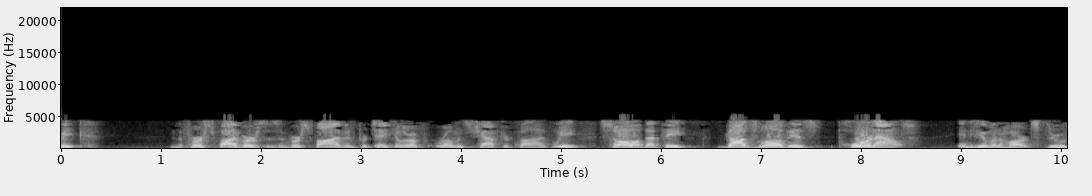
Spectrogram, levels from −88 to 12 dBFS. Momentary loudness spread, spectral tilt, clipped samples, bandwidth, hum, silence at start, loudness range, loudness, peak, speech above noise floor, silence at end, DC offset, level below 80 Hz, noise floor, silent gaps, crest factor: 11 LU; -9 dB/octave; 0.3%; 5.4 kHz; none; 0 s; 4 LU; -12 LUFS; 0 dBFS; 41 dB; 0 s; under 0.1%; -54 dBFS; -52 dBFS; none; 12 dB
